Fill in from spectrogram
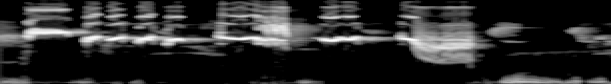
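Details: Oriental magpie-robin singing to draw another into song. A long, sustained, wavering high whistle is broken by a brief harsh rasp, with low thumping sounds at the start and end.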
